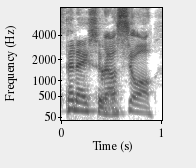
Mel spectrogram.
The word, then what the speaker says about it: Penei Sewell: But they also had Penei Sewell on the – I don't know how to pronounce his name wrong. Yeah, it's Penei Sewell.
